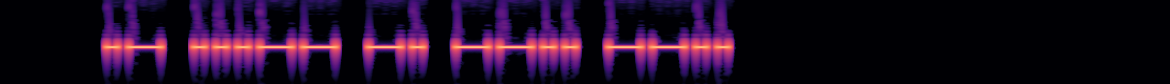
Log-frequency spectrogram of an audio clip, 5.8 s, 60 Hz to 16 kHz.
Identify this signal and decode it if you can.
Morse code, heard as a keyed tone, about 23 wpm, 700 Hz. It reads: A3NZZ
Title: Code Groups - 5 Letter:Numbers - 22wpm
